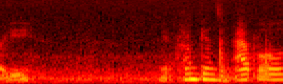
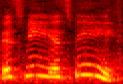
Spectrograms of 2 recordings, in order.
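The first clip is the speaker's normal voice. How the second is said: high-pitched happy reveal; excited sheep; 8 semitones higher, 4 dB louder, slower than usual. Acted. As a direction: pipe up high as the unmasked sheep.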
